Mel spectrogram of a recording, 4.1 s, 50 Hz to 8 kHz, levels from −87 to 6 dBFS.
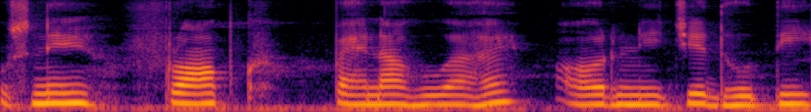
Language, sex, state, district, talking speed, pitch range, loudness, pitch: Hindi, female, Uttar Pradesh, Hamirpur, 120 wpm, 190-215 Hz, -18 LUFS, 200 Hz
